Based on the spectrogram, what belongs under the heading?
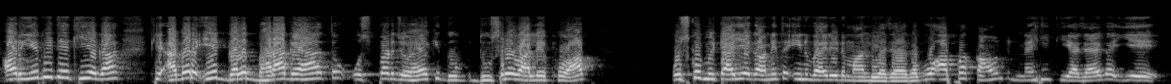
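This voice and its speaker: A man's voice: sits high, poor audio. A man coaching students for music teacher exams, who repeats key terms and speaks to students as "beta" while answering viewer questions.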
